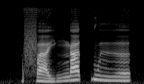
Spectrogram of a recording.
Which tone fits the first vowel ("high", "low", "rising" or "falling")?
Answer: low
